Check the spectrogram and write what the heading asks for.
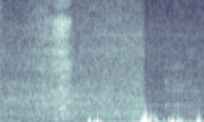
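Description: Road traffic passing on a busy street, with wind buffeting the microphone in low gusts from about a second in.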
